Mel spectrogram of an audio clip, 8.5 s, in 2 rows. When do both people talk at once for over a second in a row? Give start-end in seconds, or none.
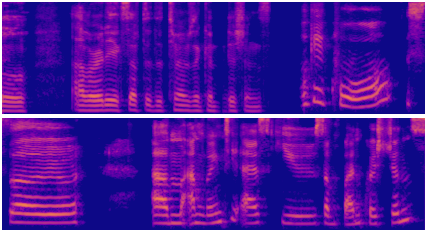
none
